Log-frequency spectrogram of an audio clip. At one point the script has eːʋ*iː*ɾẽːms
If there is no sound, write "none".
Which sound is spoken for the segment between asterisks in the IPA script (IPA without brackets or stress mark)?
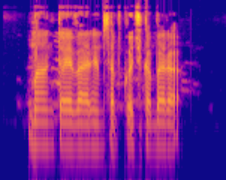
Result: aː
